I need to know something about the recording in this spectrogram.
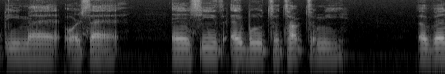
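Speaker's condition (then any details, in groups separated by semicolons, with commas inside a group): Cerebral palsy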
